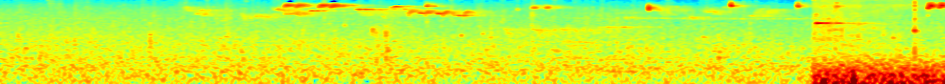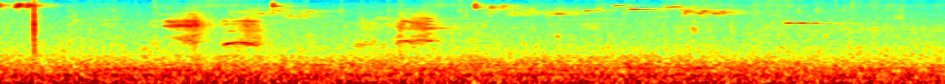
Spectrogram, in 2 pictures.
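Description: Small birds chirping and calling now and then against a quiet outdoor background. About eight seconds in, a steady low rumble starts suddenly and continues under the bird calls.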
